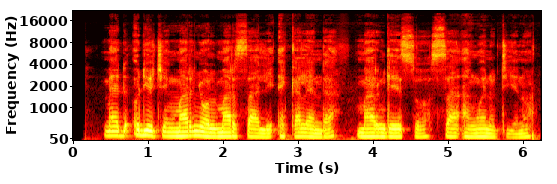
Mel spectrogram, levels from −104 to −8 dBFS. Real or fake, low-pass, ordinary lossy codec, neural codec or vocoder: real; 19.8 kHz; Opus, 64 kbps; none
